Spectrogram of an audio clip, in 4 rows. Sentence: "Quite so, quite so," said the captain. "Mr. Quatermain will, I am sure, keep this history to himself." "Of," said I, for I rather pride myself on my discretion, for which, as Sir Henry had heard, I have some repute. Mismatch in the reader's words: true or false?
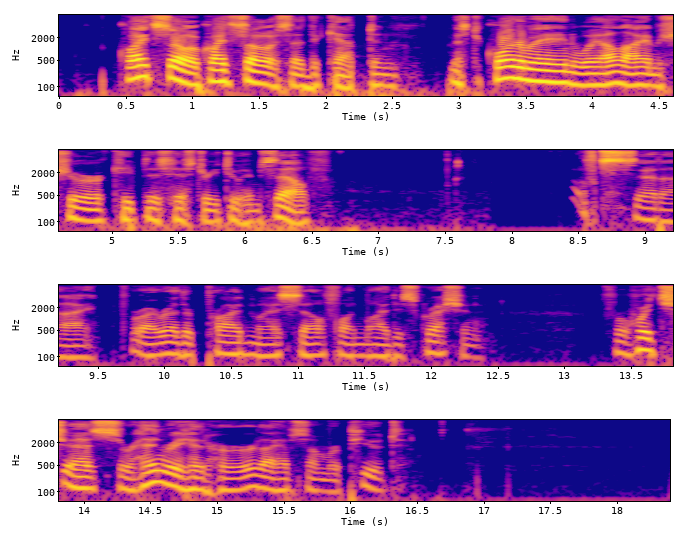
false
